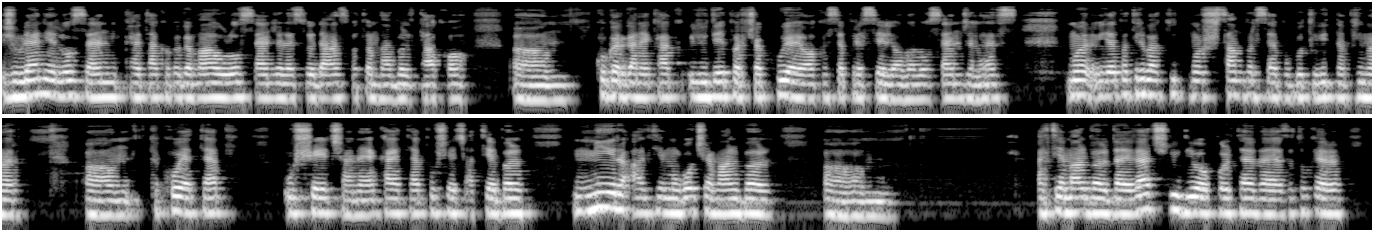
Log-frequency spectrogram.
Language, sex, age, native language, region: Slovenian, male, 12-17, Slovenian, Central Slovenia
